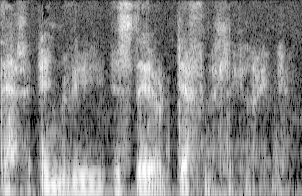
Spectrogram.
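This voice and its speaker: A man speaks with a very deep, low pitch and a dark, mellow tone. His voice has vocal fry and a Cork accent. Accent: Cork Irish. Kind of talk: interview commentary.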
